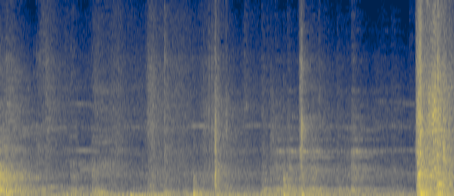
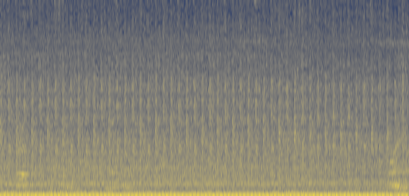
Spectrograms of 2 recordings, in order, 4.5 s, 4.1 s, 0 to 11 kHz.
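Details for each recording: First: VW Beetle air-cooled engine after oil sump/pump cover work, plug wires on wrong firing order, at least one cylinder not firing, oil possibly in 3-4 side cylinders: starter cranks in bursts, then a loud, lumpy, uneven popping run; misfire from wrong firing order. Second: VW Beetle flat-four after plug wire firing order corrected: even, regular chuff at about three beats a second with no stumbles; normal smooth idle, engine running again.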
